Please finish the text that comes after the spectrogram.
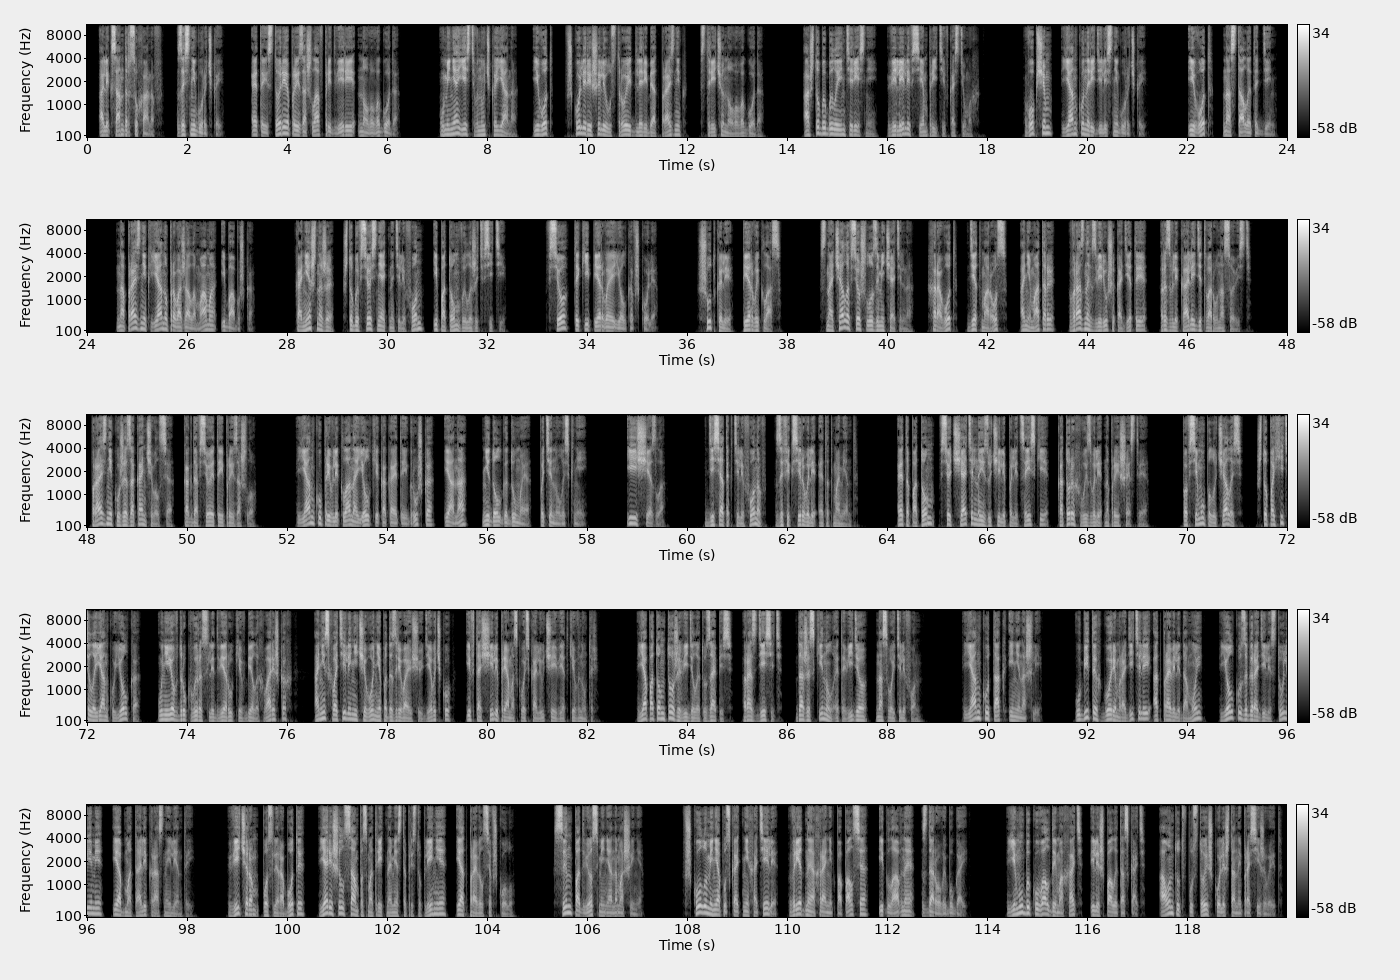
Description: Aудиокнига За Снегурочкой Автор Александр Суханов Читает аудиокнигу Авточтец ЛитРес.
